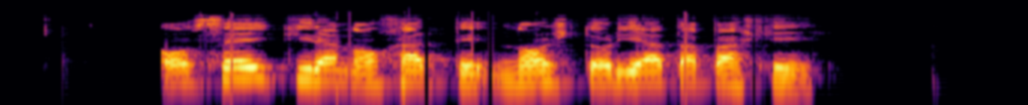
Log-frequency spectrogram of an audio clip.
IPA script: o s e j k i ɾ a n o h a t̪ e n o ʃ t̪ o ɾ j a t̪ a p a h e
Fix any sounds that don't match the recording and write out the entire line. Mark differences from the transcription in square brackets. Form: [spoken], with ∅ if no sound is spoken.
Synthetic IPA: o s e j k i ɾ a n o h a t̪ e n o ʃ t̪ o ɾ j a t̪ a p a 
